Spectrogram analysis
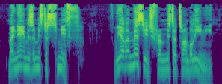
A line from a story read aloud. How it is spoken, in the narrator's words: The gunman said with an Italian accent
